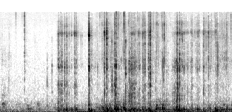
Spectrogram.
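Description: A solid pink bar of soap held in the hand is carved with a metal blade, shaving off pink curls. Quiet at first, the sound turns into a dense run of bright, dry scraping and crackling strokes at an irregular pace, with no ring after each cut.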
